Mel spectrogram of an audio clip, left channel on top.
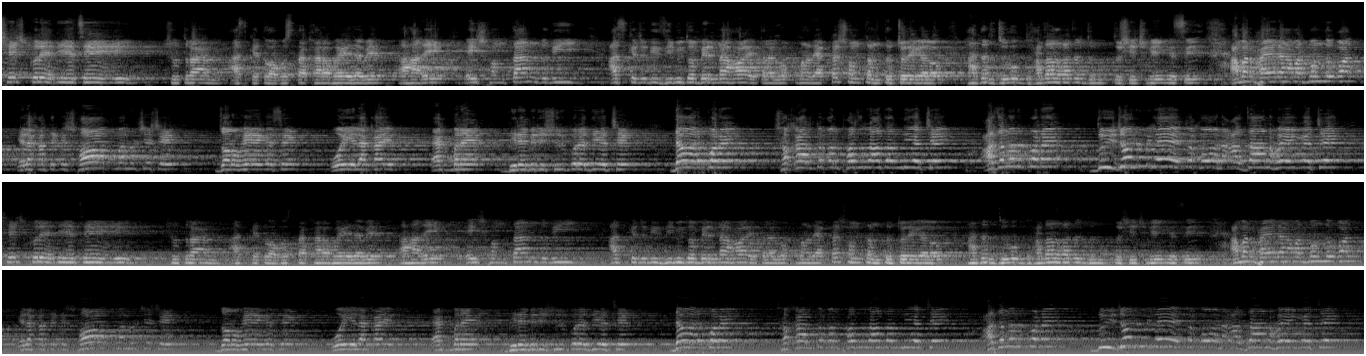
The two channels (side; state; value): right; noise; hum, 11 dB below the sound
